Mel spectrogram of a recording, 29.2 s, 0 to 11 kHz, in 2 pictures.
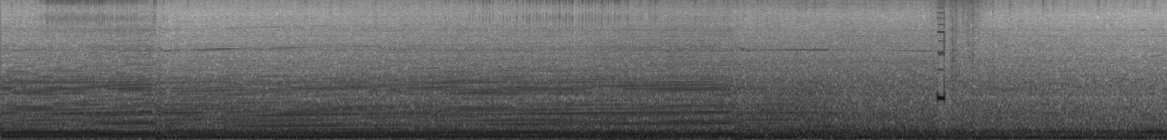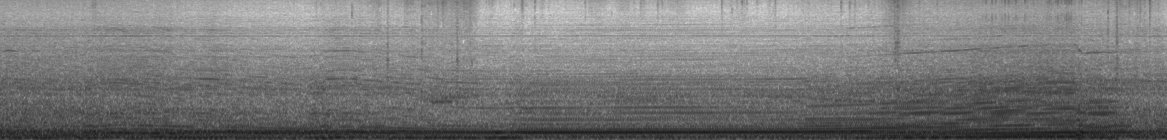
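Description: A 2015 Dodge Charger SRT 392's 6.4-litre HEMI V8, heard from inside the cabin as the car is driven hard on track. The engine note climbs repeatedly through the gears, rises once more near the end and then falls away. There is one sharp click midway.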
